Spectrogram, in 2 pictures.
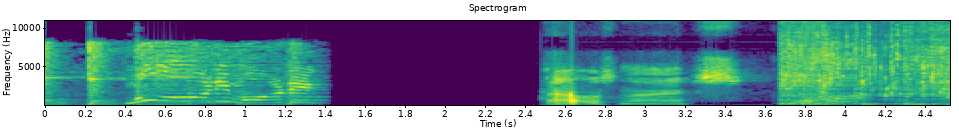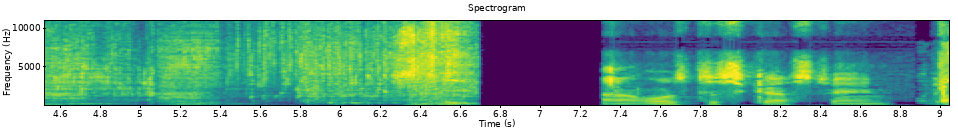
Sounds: music, speech

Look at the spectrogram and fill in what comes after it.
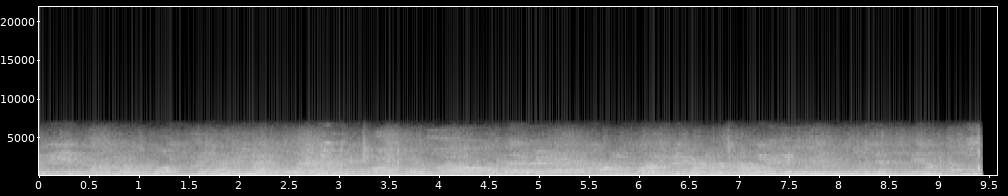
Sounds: speech

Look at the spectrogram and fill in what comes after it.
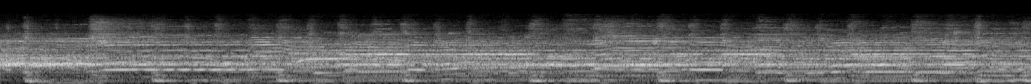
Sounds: music

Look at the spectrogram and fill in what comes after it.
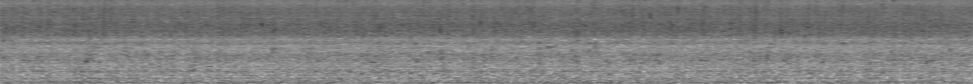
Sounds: raining, raindrop, rain on surface, rain

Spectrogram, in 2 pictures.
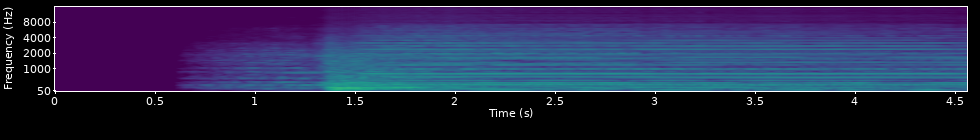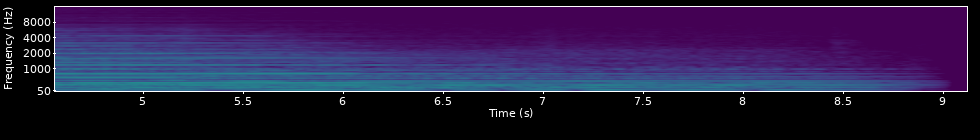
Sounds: sound effect, music

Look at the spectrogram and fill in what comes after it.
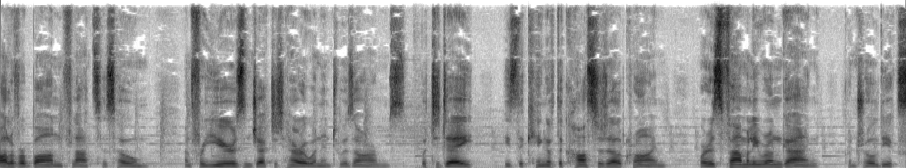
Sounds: speech, music

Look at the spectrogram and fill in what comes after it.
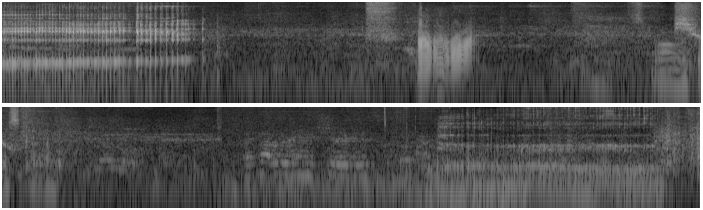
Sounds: people farting

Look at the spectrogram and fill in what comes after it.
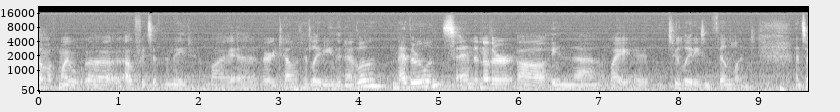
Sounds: female speech

